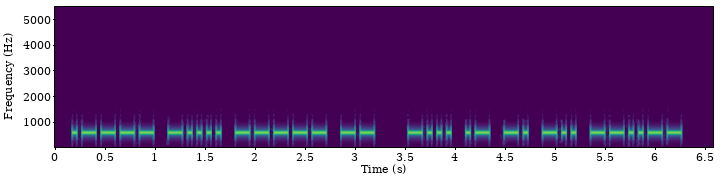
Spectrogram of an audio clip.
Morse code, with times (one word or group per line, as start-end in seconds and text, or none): 0.2-3.2 160M
3.5-6.3 BAND,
